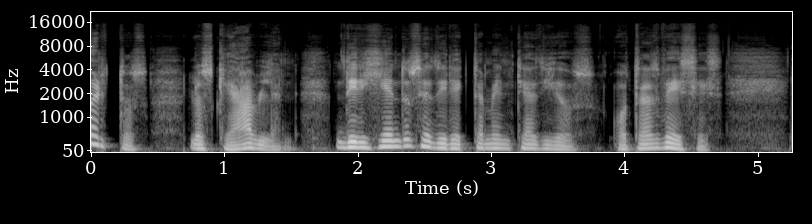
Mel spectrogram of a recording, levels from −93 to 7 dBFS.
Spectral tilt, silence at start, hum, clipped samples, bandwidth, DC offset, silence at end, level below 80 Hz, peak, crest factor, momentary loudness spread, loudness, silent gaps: -6 dB/octave; 0 s; none; under 0.1%; 15 kHz; under 0.1%; 0.1 s; -46 dBFS; -2 dBFS; 20 dB; 14 LU; -21 LUFS; none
